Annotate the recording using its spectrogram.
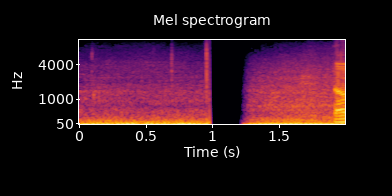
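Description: Steady low rumble of a car's engine and road noise heard from inside the cabin while driving, cut off by a brief total dropout about halfway through.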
